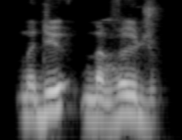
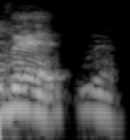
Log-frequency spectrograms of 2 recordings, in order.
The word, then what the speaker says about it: Mourvèdre: Mavudre. That one. Mourvèdre, yeah.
